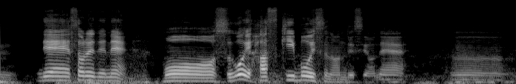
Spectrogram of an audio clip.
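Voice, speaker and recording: With a slight Kansai accent, a man talks in an animated tone at a moderate pace. His fairly high pitch swings very widely, and his loudness rises and falls sharply. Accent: mild Kansai dialect. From Kansai, Kobe (Hyogo). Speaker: livestream host, schoolteacher. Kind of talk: casual live stream chat with listeners. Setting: in a car. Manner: animated, frequent laughter.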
